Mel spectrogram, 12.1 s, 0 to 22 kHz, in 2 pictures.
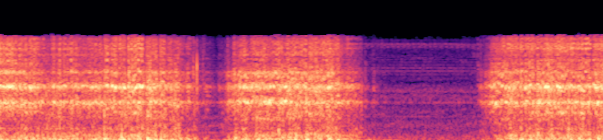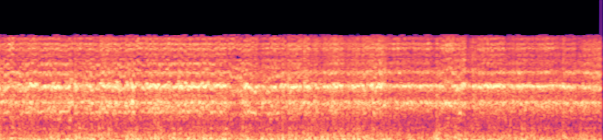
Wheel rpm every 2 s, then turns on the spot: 190, 100, 70, 190, 220, 230.
none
